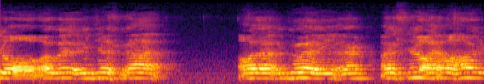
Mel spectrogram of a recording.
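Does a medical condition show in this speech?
Yes: speech impairment after birth surgery.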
